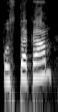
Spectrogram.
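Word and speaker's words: पुस्तकं: हमेशा हमेशा याद रखना जब अंत में अंत में ही ज्यादातर संस्कृत में मिलेगा अंत में जो है अनुस्वार लगा रहे किसी वर्ण के ऊपर तो उसका मतलब होता है वह म का उच्चारण ध्वनि देता है ठीक है तो आप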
